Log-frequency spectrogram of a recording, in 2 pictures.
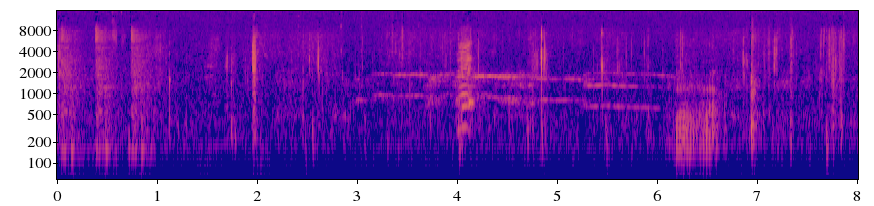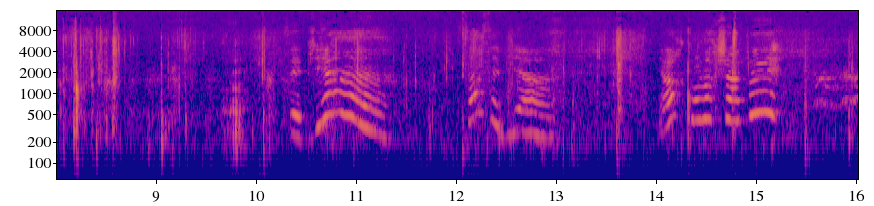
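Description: Horse's hooves clicking on hard ground, quickly in the first second and then now and then. Later come several faint, drawn-out vocal calls whose pitch slides up and down.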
